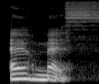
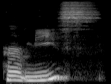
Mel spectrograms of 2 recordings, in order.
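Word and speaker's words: Hermès: Hermess not Hermis.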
